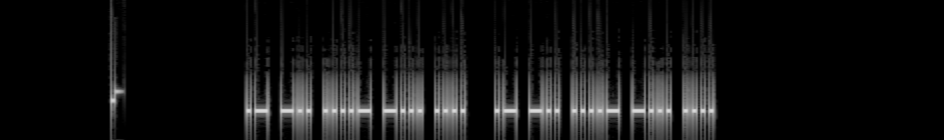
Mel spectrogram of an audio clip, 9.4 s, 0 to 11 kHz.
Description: Morse code, heard as a keyed tone, about 28 wpm, 700 Hz. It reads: AD4BH AD4BH
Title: USA Call Signs Repeated 2x 28wpm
